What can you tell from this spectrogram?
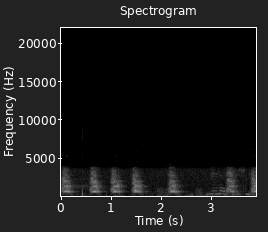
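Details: Frightened puppies yapping at a Halloween prop, giving quick high barks in an uneven run, with a brief lower voice-like sound near the end between the yaps.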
